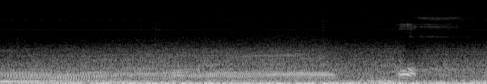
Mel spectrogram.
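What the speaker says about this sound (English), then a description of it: "let's hear what that engine sounds like from in here" An Audi RS6 Avant estate held in third gear in manual mode revs its engine, heard from inside the cabin as a low steady drone with rising harmonics, then a brief higher whine near the end.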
